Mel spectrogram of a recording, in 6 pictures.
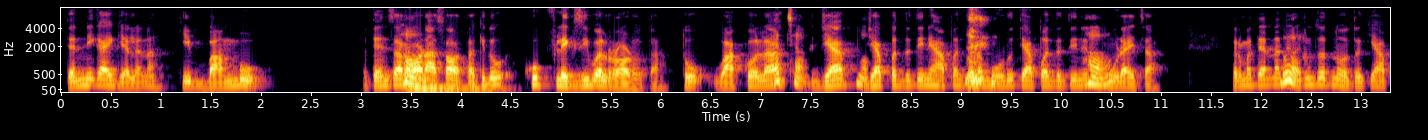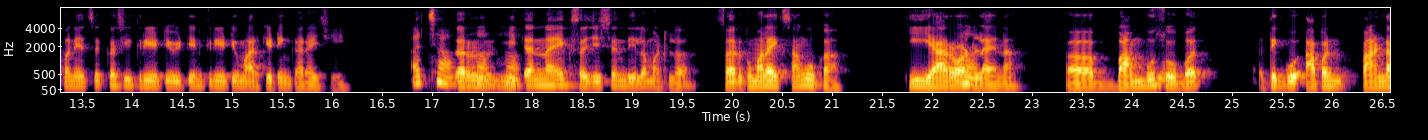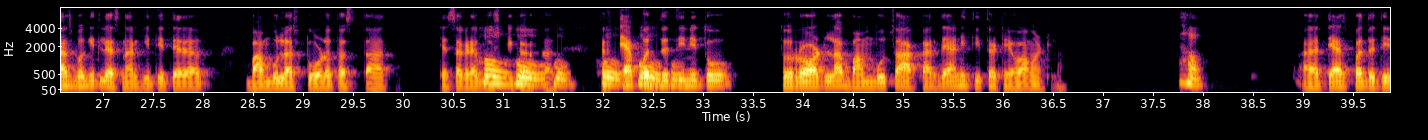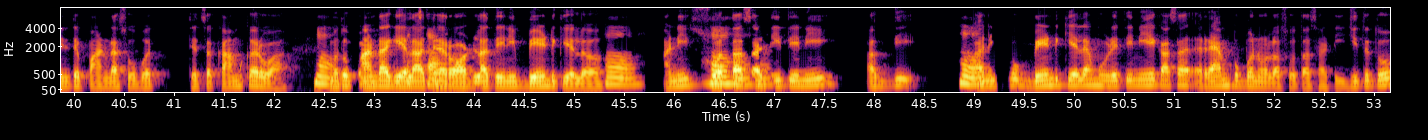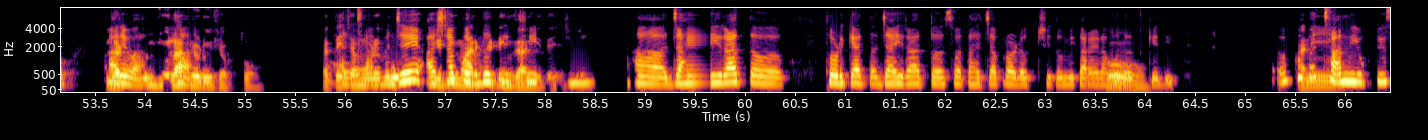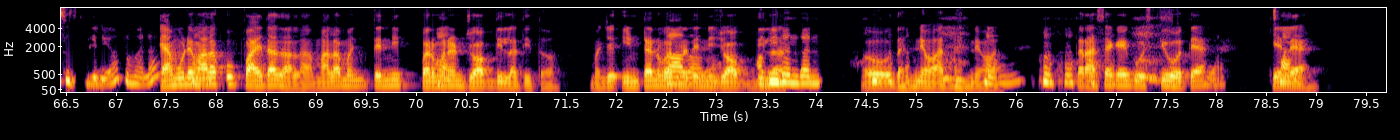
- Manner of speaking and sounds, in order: other background noise; tapping; cough; in English: "रॅम्प"; laughing while speaking: "धन्यवाद, धन्यवाद"; chuckle
- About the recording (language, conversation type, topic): Marathi, podcast, दररोज सर्जनशील कामांसाठी थोडा वेळ तुम्ही कसा काढता?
